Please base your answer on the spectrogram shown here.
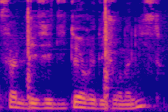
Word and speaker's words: Sales: Saint François de Sales, c'est SALES.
